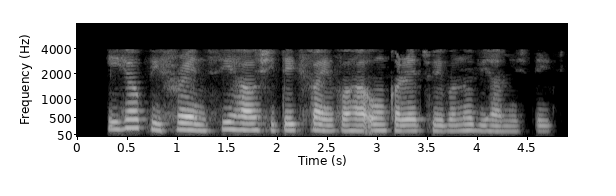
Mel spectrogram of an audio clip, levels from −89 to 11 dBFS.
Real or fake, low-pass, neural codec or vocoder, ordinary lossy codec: real; 7.2 kHz; none; AAC, 16 kbps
